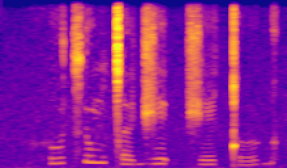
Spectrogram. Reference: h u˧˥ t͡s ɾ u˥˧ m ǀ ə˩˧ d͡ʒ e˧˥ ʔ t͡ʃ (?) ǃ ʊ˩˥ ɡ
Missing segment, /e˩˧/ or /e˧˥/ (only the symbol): e˩˧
